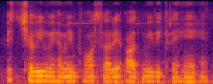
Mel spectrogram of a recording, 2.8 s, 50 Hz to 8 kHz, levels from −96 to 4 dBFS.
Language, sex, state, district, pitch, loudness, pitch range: Hindi, male, Assam, Kamrup Metropolitan, 120 Hz, -19 LUFS, 115-120 Hz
